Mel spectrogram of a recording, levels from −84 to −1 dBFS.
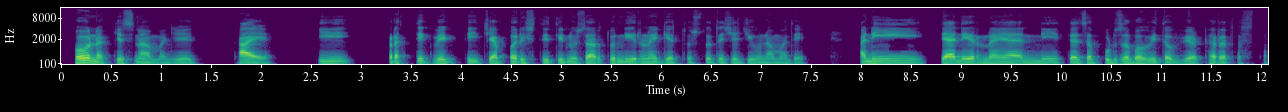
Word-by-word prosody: हो 145 +3 +12
नक्कीच 115 +1 0
ना, 100 -2 0
म्हणजे 95 +2 -6 0.5
काय - - +8
आहे, 85 - -4
की 125 +5 -6 0.4
प्रत्येक 125 +2 -1
व्यक्तीच्या 125 -1 +1
परिस्थितीनुसार 115 -2 0
तो 115 - +1
निर्णय 105 -1 0
घेत 105 -2 -5
असतो 100 +1 -6
त्याच्या 100 0 -4
जीवनामध्ये. 90 -1 -6 0.6
आणि 135 +2 0 0.2
त्या 135 0 +9
निर्णयांनी 130 0 +1
त्याचं 125 +1 +2
पुढचं 120 +1 0
भवितव्य 105 -2 0
ठरत 110 -1 -1
असतं. - - -18
115 Hz, 120 wpm, -24 LUFS, 100-125 Hz, 0.6 s, हो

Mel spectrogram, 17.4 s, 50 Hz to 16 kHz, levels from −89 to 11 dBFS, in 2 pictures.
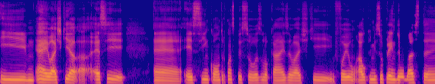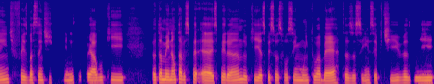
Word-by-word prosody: E, 125 -2 +3 0.2
é, 140 -1 +6
eu 130 - +7
acho 125 0 +5
que 150 - +3
a 130 - +6
a 130 - -2
esse, 130 -3 0 0.6
eh, 110 -4 0
esse 125 +1 -1
encontro 130 -1 0
com 140 - -1
as 130 - -6
pessoas 120 -3 -2
locais, 115 -1 -2
eu 115 -2 +1
acho 110 +1 -2
que 115 -5 -3
foi 125 -1 +2
um 120 - -1
algo 120 +1 +1
que 135 - -3
me 130 -1 +2
surpreendeu 130 -2 +3
bastante, 130 +1 0
fez 125 -3 -2
bastante 120 +1 -4 0.2
diferença, 115 +1 -4 0.2
foi 120 -1 +1
algo 115 +1 0
que 120 -1 -4 0.6
eu 120 - +1
também 130 -2 +4
não 125 0 +3
estava 135 0 +1
esp 125 - -10
eh, 110 -1 +3
esperando, 120 +4 0
que 120 -1 -3
as 110 0 -2
pessoas 120 -1 -5
fossem 115 +1 -6
muito 115 +2 -2
abertas 115 0 0
assim, 110 0 -8
receptivas, 115 +1 -5
e 115 0 +1
120 Hz, 160 wpm, -23 LUFS, 115-130 Hz, 0.6 s, eu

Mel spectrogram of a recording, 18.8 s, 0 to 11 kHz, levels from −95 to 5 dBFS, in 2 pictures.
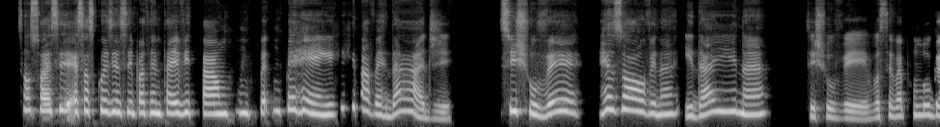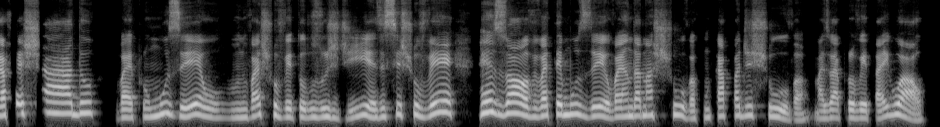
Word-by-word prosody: são 320 - -3
só 320 0 +1
e - - +6 0.2
essas 285 +1 +2
coisinhas, 285 -2 +2
assim, 270 - 0
pra 260 +1 +1
tentar 255 -1 +4
evitar 250 -1 +4
um 245 - +4 0.2
um 245 - +1 0.3
um 295 - -1
perrengue. 270 -9 +3
Que 370 - -8
que, 395 +1 -5
na 310 - 0
verdade, 195 - -2 0.5
se 305 -1 +4
chover, 260 0 +2 0.2
resolve, 310 -3 +3
né? 235 +2 0
E 200 - 0
daí, 290 +8 +1
né, 235 0 +1 0.4
se 185 - -3
chover, 155 -6 -3
você 175 +6 -6
vai 195 0 -3
pra 205 +3 -11
um - - -1
lugar 215 -1 +2
fechado, 250 +1 +1 0.2
vai 165 +2 -1
pra 175 +2 -10
um - - -4
museu. 195 -6 0
Não 165 +1 -6
vai 200 +5 -1
chover 180 -6 -3
todos 175 0 -4
os 180 0 -1
dias 170 +4 -2
e, - - -2
se 185 +6 -2
chover, 235 +6 +1 0.2
resolve. 250 -6 +4
Vai 205 +2 +2
ter 230 +2 +2
museu, 200 -6 +1
vai 185 - 0
andar 195 +1 -1
na 210 0 -2
chuva, 205 -7 -5
com 170 - -11
capa 195 +2 -3
de 205 +1 -4
chuva, 155 - -4
mas 150 +1 -8
vai 165 - -1
aproveitar 160 -1 -3
igual. 215 +2 0
220 Hz, 195 wpm, -22 LUFS, 180-255 Hz, 0.5 s, e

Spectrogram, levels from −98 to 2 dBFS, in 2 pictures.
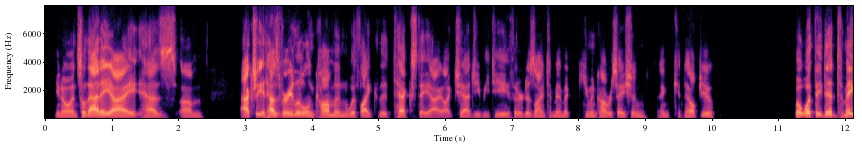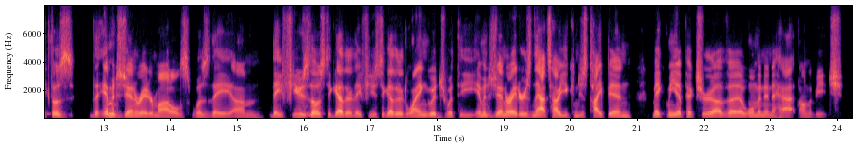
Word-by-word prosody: you 100 - -9
know? 100 0 -1
And 100 -2 -4
so, 115 - +1
that 130 +4 +8
AI 110 -3 +6
has, 100 -4 -1
um 95 -3 -7 0.6
actually - - +6
it 135 - 0
has 135 -3 +6
very 125 +5 +4
little 135 -1 +1
in 115 - -4
common 115 -5 -1
with, 105 -1 -6
like, - - 0
the - - -8
text - - -1
AI 90 -2 -4
like 85 - -7
ChatGPT 105 +2 -7
that 105 - -8
are 100 - -6
designed 100 0 -4
to - - -15
mimic 100 +2 -9 0.2
human 110 -1 -9
conversation 105 +2 -4 0.2
and 105 -3 -12
can - - -15
help 105 +3 -3
you. 130 +2 -4 1.2
But 130 -1 +5
what 145 +3 +5
they - - +1
did 150 +5 +3
to - - -8
make 175 - +5
those 105 -8 +1 0.3
the 110 - -5
image 160 - +2
generator 105 -2 +1
models 95 0 -1
was 100 -1 -6
they, 100 -2 -2
um 90 -2 -7
they 105 -1 -1
fused 150 -5 -1
those 125 -2 +2
together. 105 -2 +3
They 105 +1 -4
fused 120 +1 -9
together 120 -1 +1
the 105 - -11
language 115 +3 -1
with 105 0 -5
the 95 -2 -10
image 115 +2 -3
generators, 125 0 +2
and 115 - -7
that's 120 0 +5
how 115 -2 +3
you 110 0 -1
can 105 +1 -10
just 105 -2 -5
type 115 +2 0
in, 110 -3 -1 0.3
"Make 125 0 -1
me 120 -1 +1
a 110 - +2
picture 110 -1 -2
of 100 -2 0
a 100 -1 +1
woman 100 0 -5
in 100 -2 -4
a - - -4
hat 95 -1 -2
on 90 0 -8
the 90 - -14
beach," - - -5
105 Hz, 200 wpm, -24 LUFS, 100-120 Hz, 1.2 s, that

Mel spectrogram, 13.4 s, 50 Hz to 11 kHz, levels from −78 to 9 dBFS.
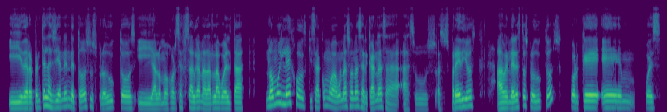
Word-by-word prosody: y 130 0 -1
de 135 0 +5
repente 150 +6 0
las 180 -6 +3
llenen 165 +4 -1
de - - +2
todos 155 +3 -2
sus 165 -4 -12
productos 140 +1 -2
y 120 -1 -5
a 120 - +1
lo 120 0 -2
mejor 125 +2 -5
se 155 - -8
salgan 145 0 -1
a - - +2
dar 120 +1 0
la 135 0 +3
vuelta, 135 0 0 0.4
no 185 +2 +4
muy 250 +4 +1
lejos, 230 -6 +1
quizá, 155 -1 -5
como 185 -2 -4
a 145 - +2
unas 160 +4 -1
zonas 180 0 -1
cercanas 155 +3 -1
a 110 -3 -6 0.2
sus 115 -1 -15
a - - -7
sus 120 +3 -14
predios 175 +6 +3 0.4
a 130 +2 +4
vender 135 +1 +3
estos 185 +5 -1
productos? 155 - -3 0.2
Porque, 455 -1 +4
em, 145 -2 +1 0.2
pues, 140 -1 -4
145 Hz, 180 wpm, -23 LUFS, 135-175 Hz, 0.4 s, de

